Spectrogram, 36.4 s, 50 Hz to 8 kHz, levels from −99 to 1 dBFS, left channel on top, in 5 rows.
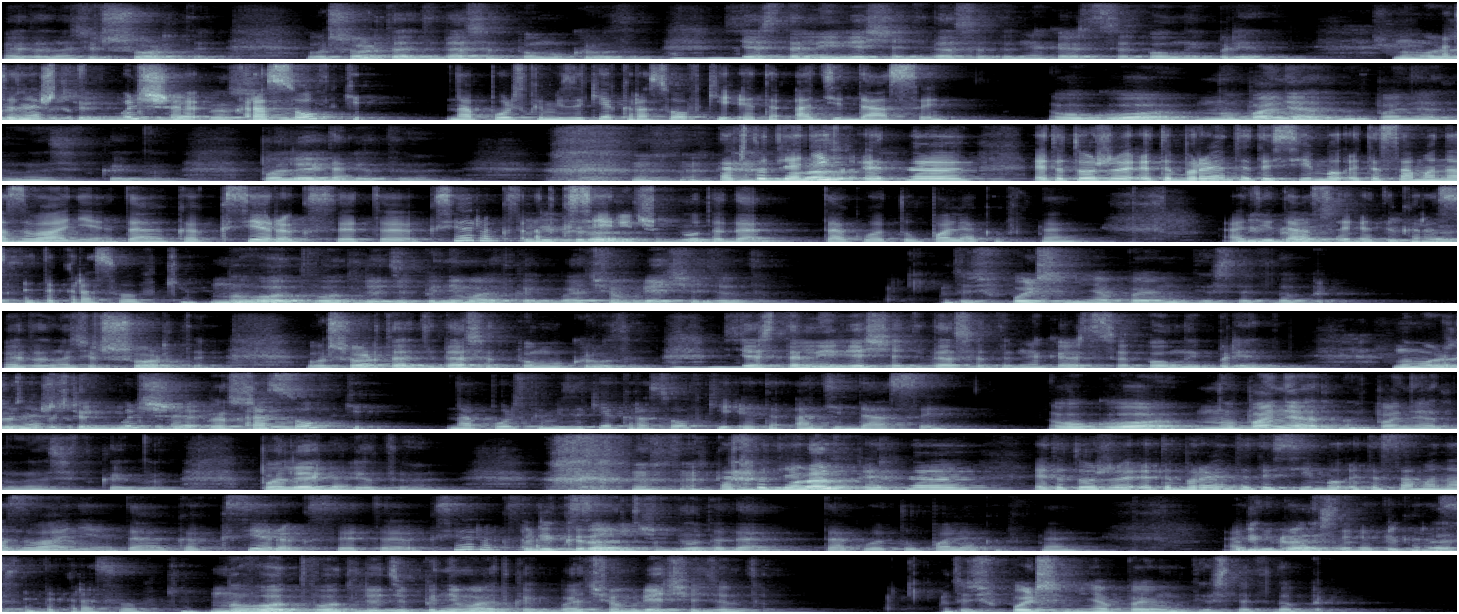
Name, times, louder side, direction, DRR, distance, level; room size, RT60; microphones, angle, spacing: voice 1, 0.0-6.3 6.8-7.3 7.6-8.7 12.5-16.7 17.0-18.7 24.4-25.4 28.0-28.6 28.9-29.3 30.1-32.8 33.9-35.7, right 1 dB, 35° right, 6 dB, 1.4 m, -28 dB
voice 2, 3.3-3.7 7.2-7.5 7.9-8.9 9.5-12.0 13.9-14.1 16.1-16.3 18.1-24.3 24.8-25.0 25.2-26.7 27.0-27.6 27.9-29.0 29.3-30.1, left 4 dB, 50° left, 13 dB, 0.6 m, -28 dB
12.5 x 9.7 x 3.1 m, 0.64 s
head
